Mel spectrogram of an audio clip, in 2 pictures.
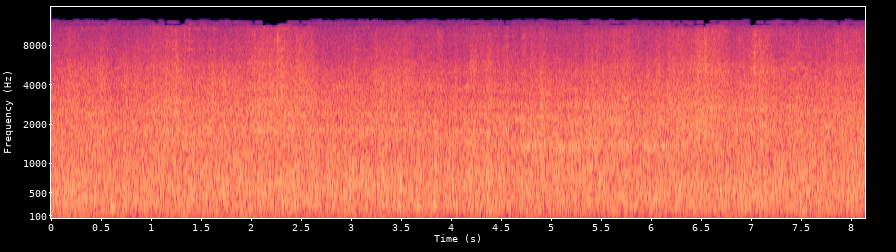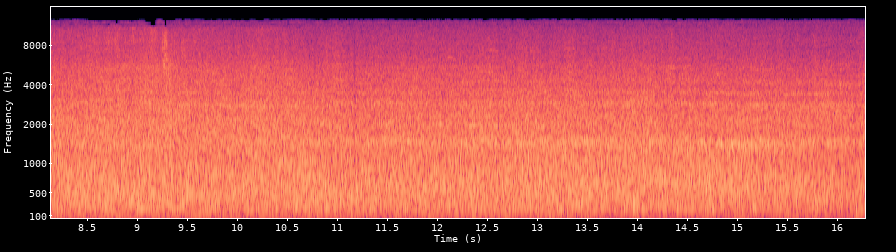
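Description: Freight train of tank wagons and flat wagons rolling past on the near tracks, its wheels clattering steadily on the rails. The sound eases off slightly near the end.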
